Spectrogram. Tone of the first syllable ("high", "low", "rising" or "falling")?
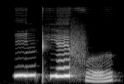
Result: high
